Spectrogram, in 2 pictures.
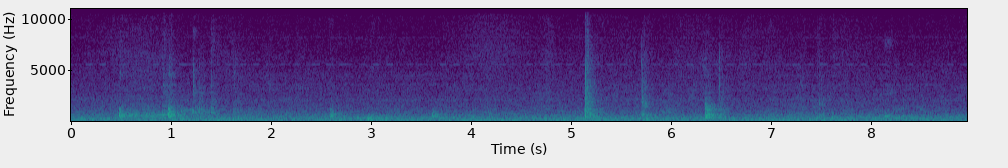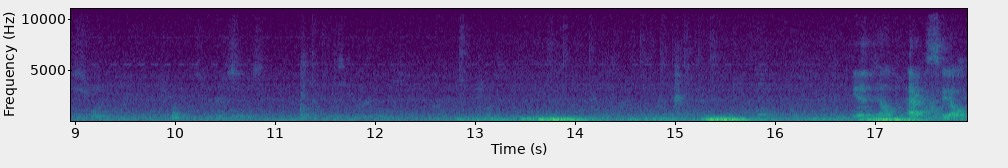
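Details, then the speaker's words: Crackles (rales), described as fine or coarse and heard in heart failure: scattered brief clicking and popping sounds over faint breathing, then several louder breath swells. "now crackles based on the lower air waves they can be fine or coarse we hear it in heart failure patients"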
